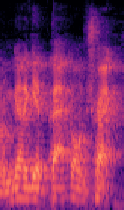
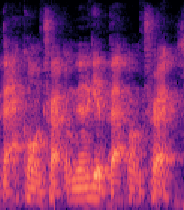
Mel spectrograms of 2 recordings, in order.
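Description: First: Said in the usual way. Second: Scornful quoting. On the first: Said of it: "you go". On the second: Retold or imitated. Coach to clients, scorning their favourite phrase: mocking repetition. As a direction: sneer at "back on track" as a hated phrase. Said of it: "I hate that term".

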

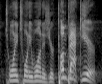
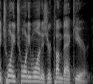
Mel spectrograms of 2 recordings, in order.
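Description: First: Loud rallying cry, building to the end; forceful, louder declaration with conviction. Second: Said in the usual way. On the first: Shown as a demonstration. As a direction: say it like you mean it, belting "comeback year". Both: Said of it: "Say it with conviction".

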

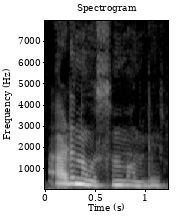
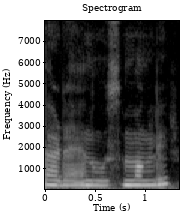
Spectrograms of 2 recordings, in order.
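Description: First: DET stressed more firmly; firm refrain. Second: MANGLER lifted softly at the end; soft rising refrain. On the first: Narrator looking at own hands, firm stressed refrain. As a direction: put the weight on "det" in the refrain. Repeated refrain, firmer louder take. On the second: Narrator looking in the mirror, soft rising refrain. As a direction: let "mangler" rise gently, softer. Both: A narrator's reading.

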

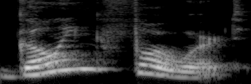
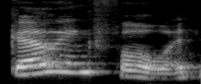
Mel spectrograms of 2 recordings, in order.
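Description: First: High, loud, drawn-out put-on voice; Elon Musk. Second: South African attempt slipping into British; higher, louder, British-sounding stab at South African; failed South African accent. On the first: Actor told to channel a tech boss for the listeners, put-on voice. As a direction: announce it slowly in a pitched-up character voice. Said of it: "do an Elon Musk voice and attitude". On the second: Co-host demands a South African accent, attempt comes out British. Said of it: "No, it's British".

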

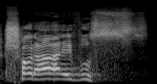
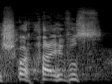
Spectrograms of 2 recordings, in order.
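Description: First: "Chorai-vos" drawn out very slowly; slow mock quote. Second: "Chorai-vos" said slowly; slow mock quote. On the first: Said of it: "Não está escrito". ("Chorai-vos" bem devagar, em tom de zombaria) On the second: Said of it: "Outra vez vos digo". ("Chorai-vos" devagar, zombando) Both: Shown as a demonstration.

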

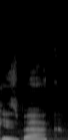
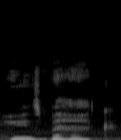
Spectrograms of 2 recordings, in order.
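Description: First: Said in the usual way. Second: Mock-scared whisper. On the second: Host whispering to viewers that her cat has returned. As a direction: whisper it as if the cat might hear.

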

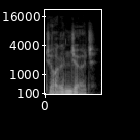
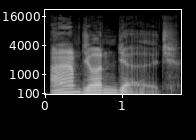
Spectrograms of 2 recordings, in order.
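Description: First: Said in the usual way. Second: Very slow, loud, high proclamation; mock-grand, drawn-out self-introduction; hammed-up contestant voice. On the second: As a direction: announce yourself grandly, stretching every word. Hams up the contestant's name.

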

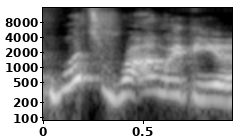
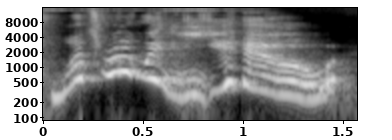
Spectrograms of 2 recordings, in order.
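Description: First: Said in the usual way. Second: High, drawn-out mock yell; mock Klaus yell. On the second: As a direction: imitate an outraged yell, slow and high-pitched. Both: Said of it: "And Klaus yells".

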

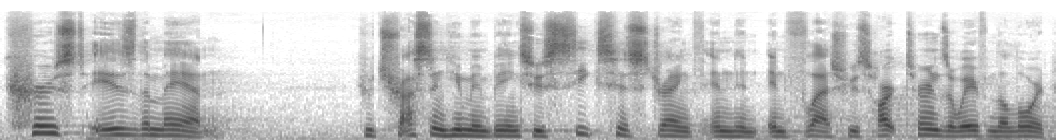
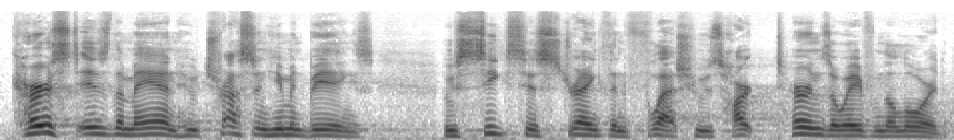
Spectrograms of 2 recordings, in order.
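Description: First: Merciful father. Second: Said in the usual way. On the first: Shown as a demonstration. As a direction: read it with a father's aching heart. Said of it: "the Father's heart saying". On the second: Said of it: "What is the right tone?".

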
